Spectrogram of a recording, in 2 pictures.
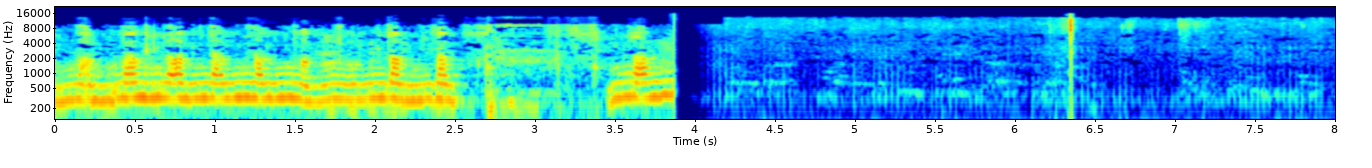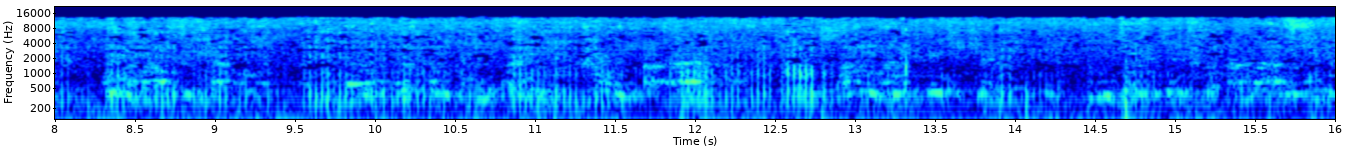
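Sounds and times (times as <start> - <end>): kitten purring: 3.5 - 16.0.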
